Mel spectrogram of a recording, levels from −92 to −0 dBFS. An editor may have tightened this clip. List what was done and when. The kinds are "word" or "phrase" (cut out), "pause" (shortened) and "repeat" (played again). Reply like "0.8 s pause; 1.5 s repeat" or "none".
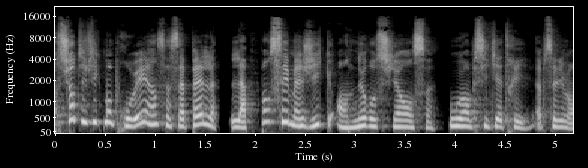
none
